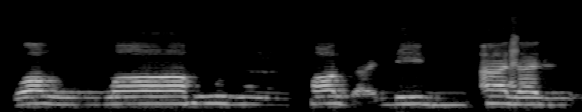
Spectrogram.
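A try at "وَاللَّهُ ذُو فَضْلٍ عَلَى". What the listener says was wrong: Ada bunyi dot tu. Ada bunyi qalqalah tu. Fadlin.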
